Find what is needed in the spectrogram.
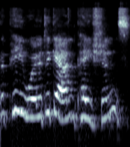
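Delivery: ordinary talk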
